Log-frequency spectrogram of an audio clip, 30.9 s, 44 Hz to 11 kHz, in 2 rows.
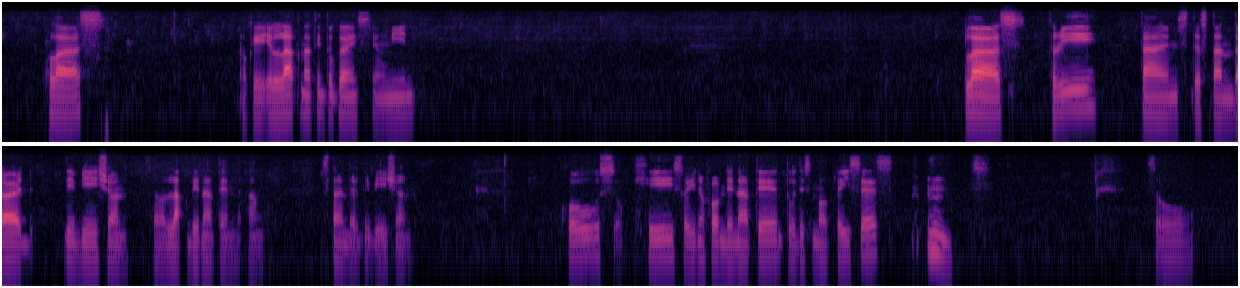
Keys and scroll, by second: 0.6 shift+=, 2.0 shift+9, 7.4 F4, 13.2 3, 14.0 shift+8, 18.9 F4, 21.3 shift+0, 21.7 Return.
